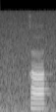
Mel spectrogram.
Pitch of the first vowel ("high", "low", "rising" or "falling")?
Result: high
